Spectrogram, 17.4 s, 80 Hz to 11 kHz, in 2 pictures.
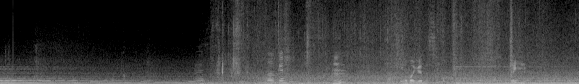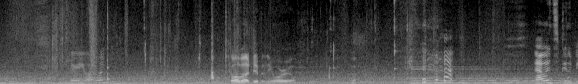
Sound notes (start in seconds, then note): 3.1 laughs; 4.1 gentle music; 14.7 gentle music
